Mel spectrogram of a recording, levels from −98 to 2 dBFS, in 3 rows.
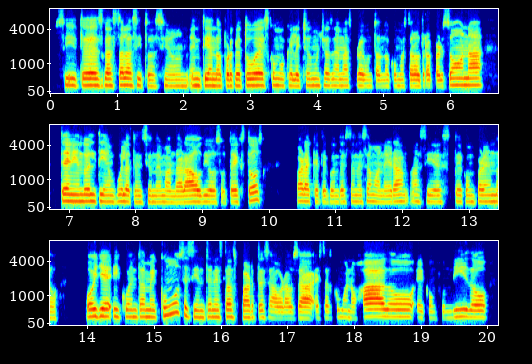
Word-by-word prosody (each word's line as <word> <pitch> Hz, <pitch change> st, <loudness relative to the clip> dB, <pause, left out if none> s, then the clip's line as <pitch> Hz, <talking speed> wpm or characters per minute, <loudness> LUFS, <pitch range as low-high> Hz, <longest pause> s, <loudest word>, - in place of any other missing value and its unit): Sí, 200 Hz, -2 st, -1 dB
te 195 Hz, -, -2 dB
desgasta 195 Hz, 0 st, +5 dB
la 200 Hz, -1 st, +4 dB
situación. 175 Hz, -1 st, -5 dB
Entiendo, 185 Hz, -1 st, +1 dB
porque 185 Hz, +1 st, +3 dB
tú 190 Hz, +1 st, +3 dB
es 190 Hz, -1 st, +4 dB
como 195 Hz, -2 st, -3 dB
que 185 Hz, -, -3 dB
le 180 Hz, -, +2 dB
echas 190 Hz, +3 st, -6 dB
muchas 190 Hz, 0 st, -3 dB
ganas 185 Hz, 0 st, -5 dB
preguntando 175 Hz, -2 st, -4 dB
cómo 180 Hz, +1 st, -8 dB
está 180 Hz, 0 st, -4 dB
la 175 Hz, -, +4 dB
otra 175 Hz, 0 st, 0 dB
persona, 200 Hz, +3 st, +2 dB, 0.3 s
teniendo 195 Hz, -1 st, +4 dB
el 195 Hz, 0 st, +3 dB
tiempo 190 Hz, 0 st, -2 dB
y -, -, +1 dB
la 190 Hz, -, +3 dB
atención 180 Hz, 0 st, -7 dB
de 175 Hz, -, -6 dB
mandar 170 Hz, -1 st, -2 dB
audios 180 Hz, -1 st, +3 dB
o -, -, -11 dB
textos, 210 Hz, +6 st, -1 dB, 0.5 s
para 200 Hz, -1 st, +1 dB
que 185 Hz, 0 st, -7 dB
te 175 Hz, -, -7 dB
contesten 180 Hz, +1 st, -7 dB
de 185 Hz, -, -7 dB
esa 195 Hz, +2 st, -7 dB
manera. 185 Hz, +1 st, -3 dB
Así 190 Hz, 0 st, -9 dB
es, 180 Hz, -1 st, -7 dB
te 185 Hz, -1 st, -6 dB
comprendo. 185 Hz, 0 st, -4 dB, 0.4 s
Oye, 220 Hz, +1 st, +4 dB
y 215 Hz, -2 st, -1 dB
cuéntame, 210 Hz, -1 st, -2 dB
¿cómo 295 Hz, +9 st, 0 dB
se 250 Hz, -, 0 dB
sienten 205 Hz, -1 st, -4 dB
estas 205 Hz, 0 st, -1 dB
partes 195 Hz, 0 st, -2 dB
ahora, 175 Hz, -1 st, -2 dB
o 175 Hz, -, -6 dB
sea, 175 Hz, 0 st, +3 dB
estás 185 Hz, 0 st, -8 dB
como 200 Hz, +2 st, -11 dB
enojado, 210 Hz, +2 st, +5 dB
eh, 190 Hz, -2 st, -8 dB
confundido, 195 Hz, +2 st, -2 dB
190 Hz, 175 wpm, -20 LUFS, 180-200 Hz, 0.5 s, desgasta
